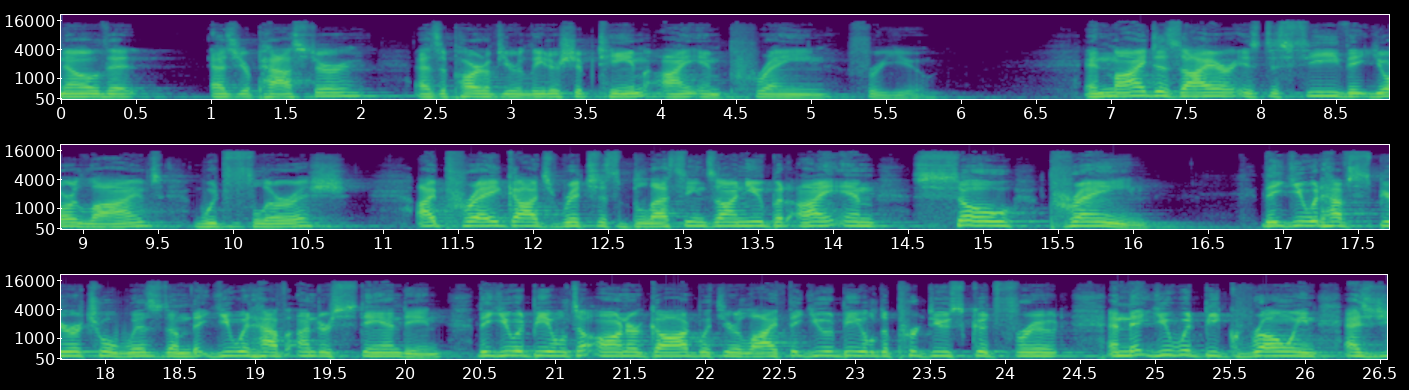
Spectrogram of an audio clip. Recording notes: Sermon audio from Northview Young Adults.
